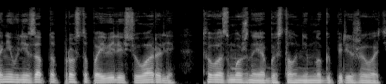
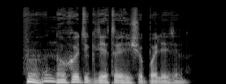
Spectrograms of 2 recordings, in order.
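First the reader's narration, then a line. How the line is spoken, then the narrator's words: Sad wry chuckle. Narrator (Russian): грустно усмехнулся он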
